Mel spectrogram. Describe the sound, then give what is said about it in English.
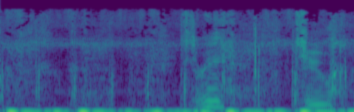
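Footsteps of someone walking up a hill, a steady even rhythm of many soft thuds at a moderate pace, continuing through the whole stretch. “a few more steps and we'll cut this down to a walk.”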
